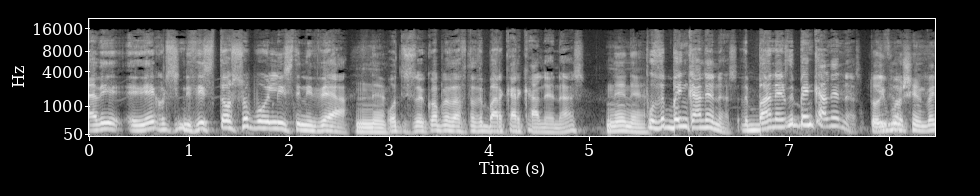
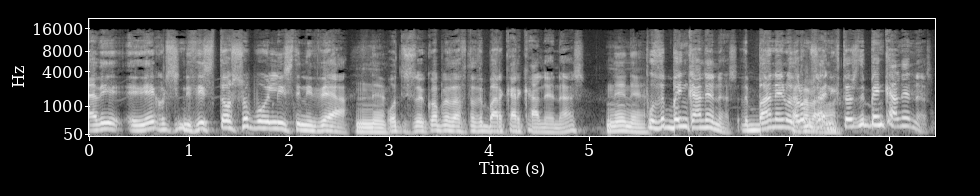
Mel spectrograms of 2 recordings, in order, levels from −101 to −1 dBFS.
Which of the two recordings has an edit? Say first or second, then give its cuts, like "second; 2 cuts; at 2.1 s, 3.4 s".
first; 1 cut; at 7.0 s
